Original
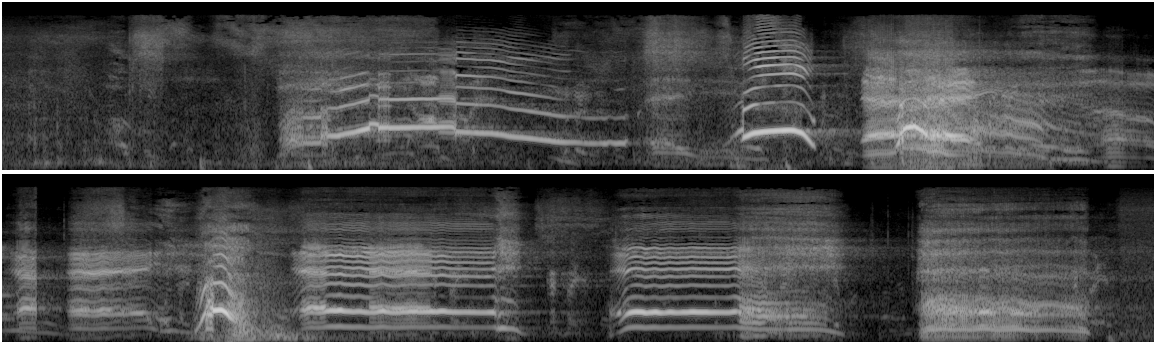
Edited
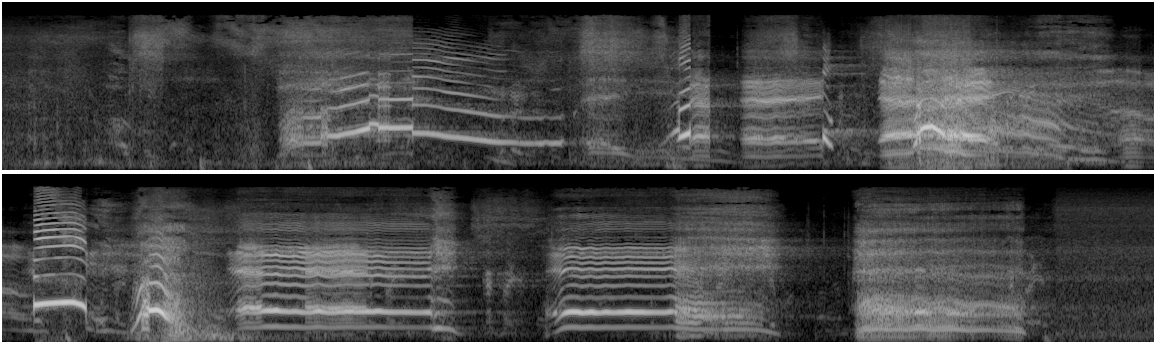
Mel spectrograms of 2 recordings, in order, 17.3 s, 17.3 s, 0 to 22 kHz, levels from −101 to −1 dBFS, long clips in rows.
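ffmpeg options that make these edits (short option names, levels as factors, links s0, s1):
-filter_complex "[0:a]asplit=6[s0][s1][s2][s3][s4][s5];[s0]atrim=end=3.082[s6];[s1]atrim=start=3.558:end=5.642[s7];[s2]atrim=start=8.748:end=9.752[s8];[s3]atrim=start=6.028:end=8.752[s9];[s4]atrim=start=5.638:end=6.032[s10];[s5]atrim=start=9.748[s11];[s6][s7]acrossfade=d=0.004:c1=hsin:c2=hsin[s12];[s12][s8]acrossfade=d=0.004:c1=hsin:c2=hsin[s13];[s13][s9]acrossfade=d=0.004:c1=hsin:c2=hsin[s14];[s14][s10]acrossfade=d=0.004:c1=hsin:c2=hsin[s15];[s15][s11]acrossfade=d=0.004:c1=hsin:c2=hsin"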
